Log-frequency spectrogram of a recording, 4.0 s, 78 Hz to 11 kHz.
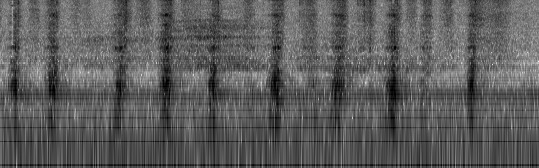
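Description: A glass dip pen nib scratches repeated ink strokes across a white paper sheet resting on a wooden desk. Nine short, dry scratching strokes sound at a steady pace, each a brief bright rasp over a quiet, low background with a faint steady tone near 650 Hz.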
